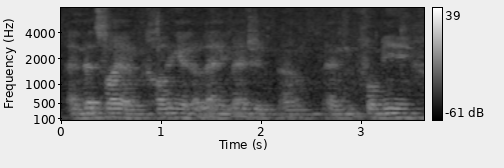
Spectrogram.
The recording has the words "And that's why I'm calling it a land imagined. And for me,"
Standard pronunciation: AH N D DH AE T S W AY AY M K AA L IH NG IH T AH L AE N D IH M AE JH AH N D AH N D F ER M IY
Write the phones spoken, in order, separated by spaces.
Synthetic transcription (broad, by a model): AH N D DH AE T S W AY AY M K AA L IH NG IH T AH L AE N IH M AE JH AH N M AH N F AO M IY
